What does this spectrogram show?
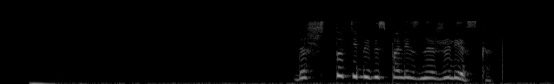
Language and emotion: Russian, angry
